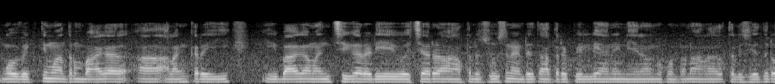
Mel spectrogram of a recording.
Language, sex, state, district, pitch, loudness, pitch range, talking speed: Telugu, male, Andhra Pradesh, Chittoor, 125 Hz, -17 LUFS, 120-125 Hz, 155 wpm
